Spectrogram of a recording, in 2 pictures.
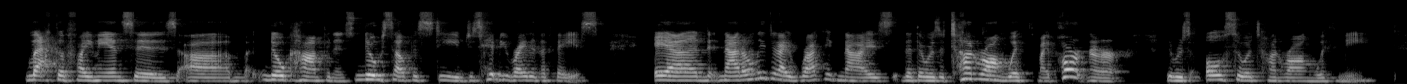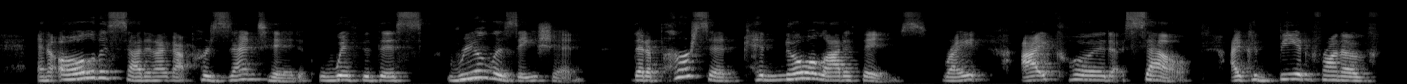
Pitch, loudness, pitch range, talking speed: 190 Hz, -26 LUFS, 175-210 Hz, 145 wpm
